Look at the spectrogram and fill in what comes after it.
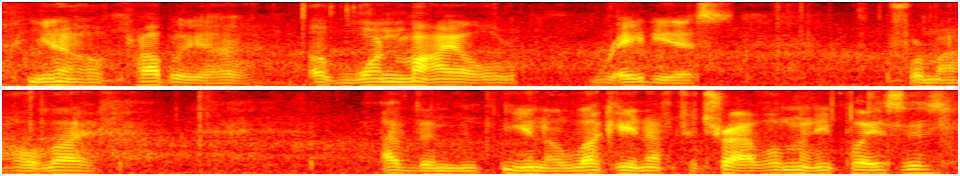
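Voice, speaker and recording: A man with an American accent mumbles at a fairly low pitch in a monotone, flat intonation. Long, frequent pauses break up his speech. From Arizona, US. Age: 30s. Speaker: livestreamer. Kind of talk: walking livestream commentary. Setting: outdoors, walking downtown at night. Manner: mumbling.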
